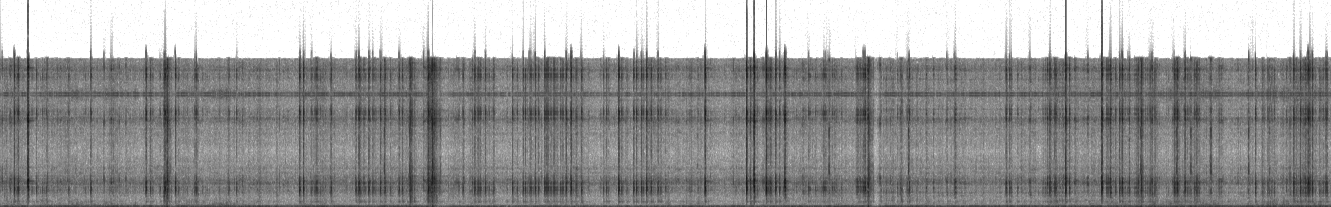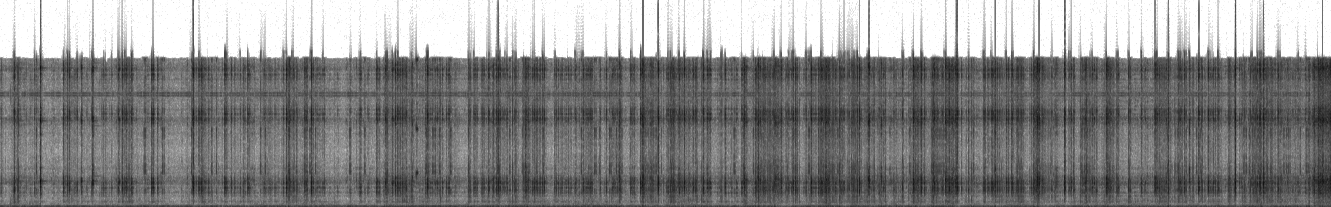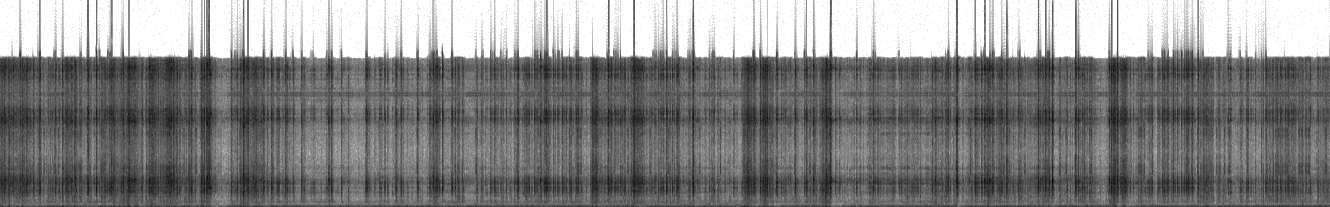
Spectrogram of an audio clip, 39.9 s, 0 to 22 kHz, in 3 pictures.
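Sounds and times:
wheels rolling along path: 0.0s - 39.9s.

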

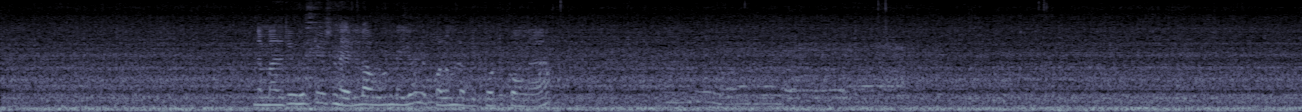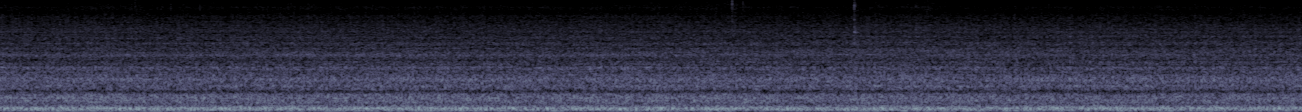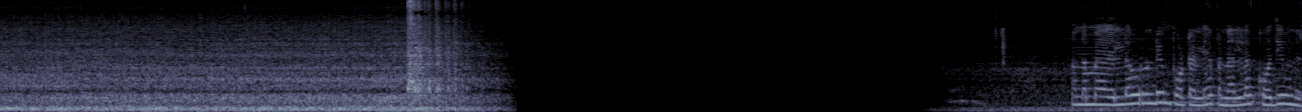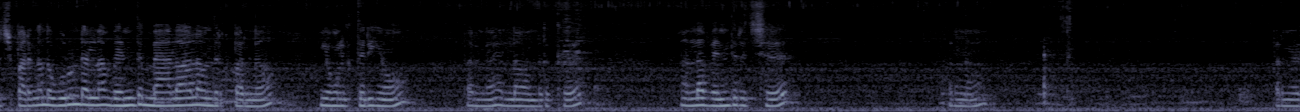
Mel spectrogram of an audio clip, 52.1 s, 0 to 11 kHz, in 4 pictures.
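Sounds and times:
low rumbling hum: 0.0s - 31.2s.

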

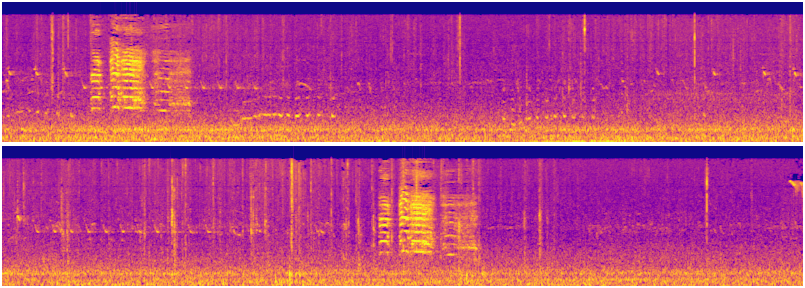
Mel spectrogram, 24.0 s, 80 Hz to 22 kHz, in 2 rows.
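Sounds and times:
chickens chirping: 0.0s - 24.0s
cockerel crowing: 1.0s - 2.9s, 17.6s - 19.2s.

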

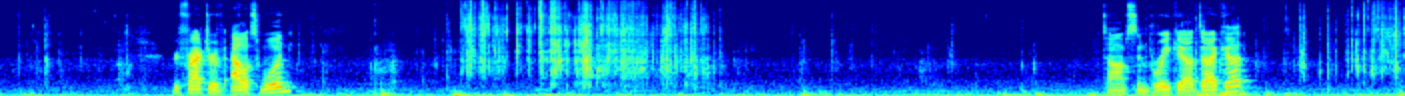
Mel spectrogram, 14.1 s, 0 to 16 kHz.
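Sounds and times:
foil wrapper crinkling: 4.3s - 7.4s, 12.8s - 14.0s.

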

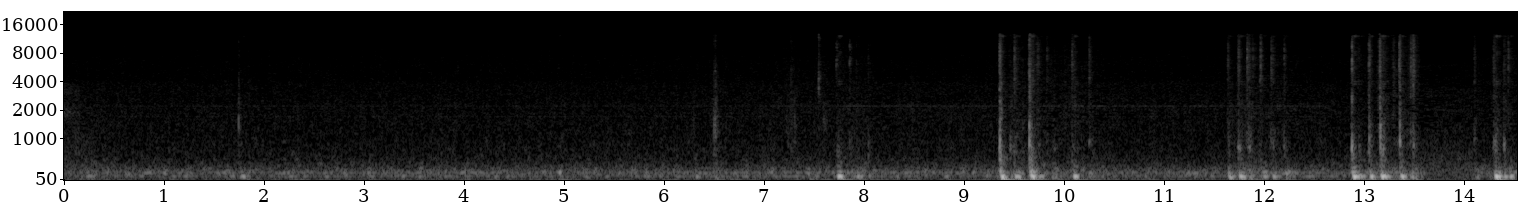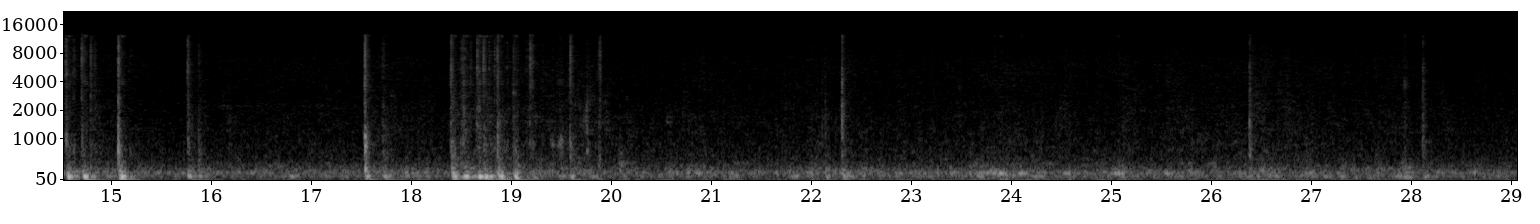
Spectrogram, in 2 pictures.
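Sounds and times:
typing on computer keyboard: 7.6s - 8.1s, 9.4s - 10.4s, 11.6s - 12.3s, 12.9s - 16.0s, 17.5s - 20.0s.

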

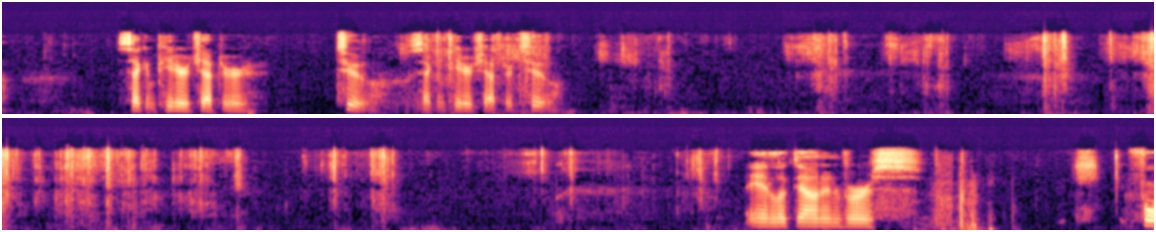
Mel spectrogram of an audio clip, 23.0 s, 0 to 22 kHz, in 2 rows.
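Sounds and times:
pages being turned: 4.0s - 15.8s, 16.4s - 18.9s, 20.8s - 21.6s.

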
